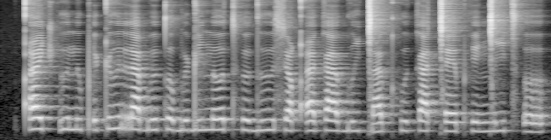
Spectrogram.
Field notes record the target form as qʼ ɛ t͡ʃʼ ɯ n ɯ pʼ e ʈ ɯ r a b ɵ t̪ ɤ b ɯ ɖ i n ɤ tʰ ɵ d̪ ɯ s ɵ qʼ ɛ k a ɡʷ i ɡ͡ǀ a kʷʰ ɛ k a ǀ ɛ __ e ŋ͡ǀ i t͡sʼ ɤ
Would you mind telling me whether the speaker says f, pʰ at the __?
pʰ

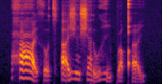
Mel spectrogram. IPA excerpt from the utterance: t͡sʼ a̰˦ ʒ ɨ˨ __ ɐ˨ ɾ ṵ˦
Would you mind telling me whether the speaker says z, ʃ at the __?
ʃ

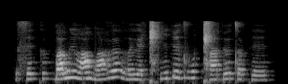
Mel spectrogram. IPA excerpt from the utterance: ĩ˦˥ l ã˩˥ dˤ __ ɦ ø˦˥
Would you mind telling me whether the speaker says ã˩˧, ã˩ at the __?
ã˩˧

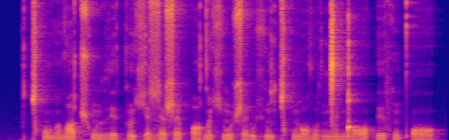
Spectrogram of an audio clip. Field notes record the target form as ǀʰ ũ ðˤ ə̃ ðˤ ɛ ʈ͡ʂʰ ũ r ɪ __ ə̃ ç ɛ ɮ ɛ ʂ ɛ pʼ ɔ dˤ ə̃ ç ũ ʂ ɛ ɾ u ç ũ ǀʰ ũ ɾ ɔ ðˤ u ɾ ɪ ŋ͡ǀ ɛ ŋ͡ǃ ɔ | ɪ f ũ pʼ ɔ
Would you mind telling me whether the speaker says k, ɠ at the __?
k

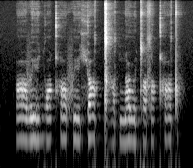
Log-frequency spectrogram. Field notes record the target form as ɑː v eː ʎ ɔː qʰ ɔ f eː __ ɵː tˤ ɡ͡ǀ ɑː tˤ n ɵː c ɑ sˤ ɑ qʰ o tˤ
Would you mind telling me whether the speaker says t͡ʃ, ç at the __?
ç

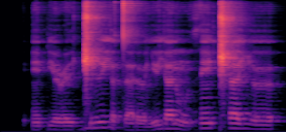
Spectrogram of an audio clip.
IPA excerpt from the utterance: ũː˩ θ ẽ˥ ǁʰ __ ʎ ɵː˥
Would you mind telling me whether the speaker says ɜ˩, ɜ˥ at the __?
ɜ˥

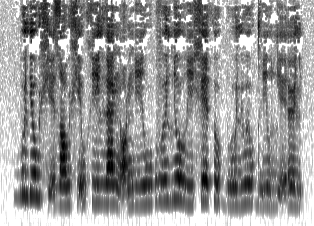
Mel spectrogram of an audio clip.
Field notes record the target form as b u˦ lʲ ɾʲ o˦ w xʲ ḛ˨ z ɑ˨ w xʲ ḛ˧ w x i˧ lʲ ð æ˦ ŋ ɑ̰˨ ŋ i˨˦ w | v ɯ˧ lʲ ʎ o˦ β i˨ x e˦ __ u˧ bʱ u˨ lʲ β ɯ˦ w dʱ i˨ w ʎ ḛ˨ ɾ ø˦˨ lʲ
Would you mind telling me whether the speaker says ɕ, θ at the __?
θ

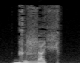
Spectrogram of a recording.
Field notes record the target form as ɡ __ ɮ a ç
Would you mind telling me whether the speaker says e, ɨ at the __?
ɨ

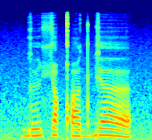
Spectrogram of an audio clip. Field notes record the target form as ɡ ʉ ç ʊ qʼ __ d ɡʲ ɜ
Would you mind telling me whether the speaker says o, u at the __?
u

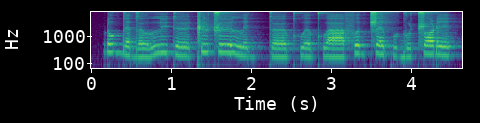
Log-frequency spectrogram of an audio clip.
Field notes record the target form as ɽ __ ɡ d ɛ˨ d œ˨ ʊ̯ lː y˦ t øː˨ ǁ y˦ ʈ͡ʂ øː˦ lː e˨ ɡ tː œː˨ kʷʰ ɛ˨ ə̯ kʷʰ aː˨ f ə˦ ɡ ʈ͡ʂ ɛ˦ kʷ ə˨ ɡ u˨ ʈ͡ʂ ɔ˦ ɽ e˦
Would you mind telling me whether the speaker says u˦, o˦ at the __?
o˦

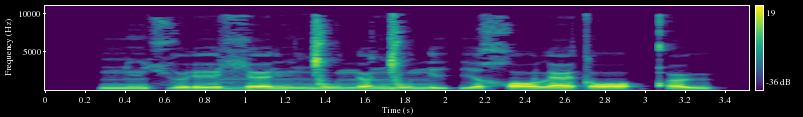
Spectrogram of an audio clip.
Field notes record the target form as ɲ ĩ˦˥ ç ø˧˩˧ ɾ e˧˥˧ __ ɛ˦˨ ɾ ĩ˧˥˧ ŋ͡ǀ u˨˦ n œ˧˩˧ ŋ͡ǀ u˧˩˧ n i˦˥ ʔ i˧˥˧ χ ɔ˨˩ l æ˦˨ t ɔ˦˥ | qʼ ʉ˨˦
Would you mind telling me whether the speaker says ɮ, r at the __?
ɮ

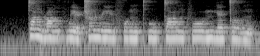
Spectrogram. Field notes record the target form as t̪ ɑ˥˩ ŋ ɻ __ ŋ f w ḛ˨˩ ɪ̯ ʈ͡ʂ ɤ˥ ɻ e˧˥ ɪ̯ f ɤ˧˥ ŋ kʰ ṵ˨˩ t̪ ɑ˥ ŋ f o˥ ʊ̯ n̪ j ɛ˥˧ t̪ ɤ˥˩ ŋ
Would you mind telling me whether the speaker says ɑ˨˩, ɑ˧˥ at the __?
ɑ˧˥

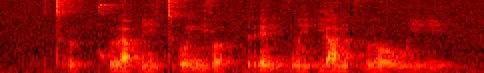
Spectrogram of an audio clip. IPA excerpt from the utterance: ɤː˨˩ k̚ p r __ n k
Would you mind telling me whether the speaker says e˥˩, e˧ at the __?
e˥˩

